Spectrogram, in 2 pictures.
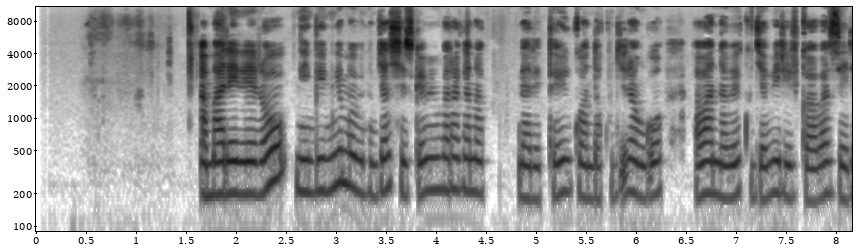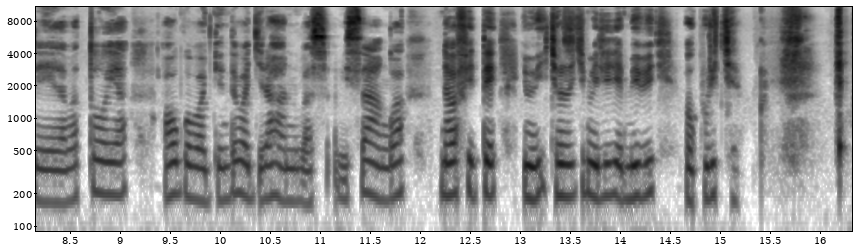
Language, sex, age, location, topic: Kinyarwanda, female, 18-24, Nyagatare, education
